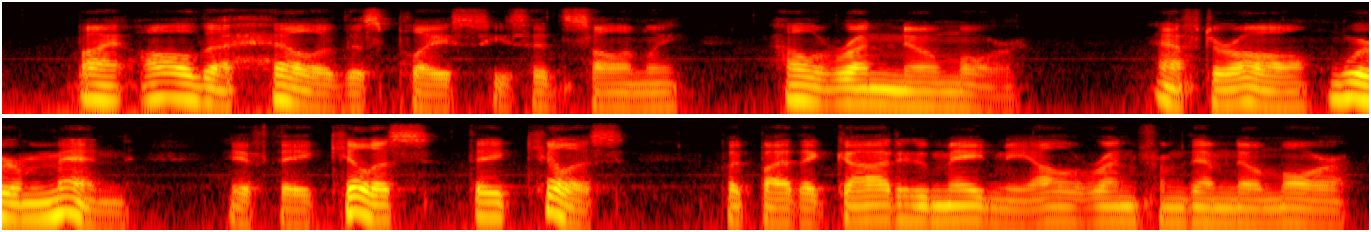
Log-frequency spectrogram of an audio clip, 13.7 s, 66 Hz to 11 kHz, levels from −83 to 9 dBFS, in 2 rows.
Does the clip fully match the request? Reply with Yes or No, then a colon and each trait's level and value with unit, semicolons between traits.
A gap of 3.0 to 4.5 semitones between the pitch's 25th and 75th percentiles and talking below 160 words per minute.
No: average, 3.7 semitones; average, 165 wpm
